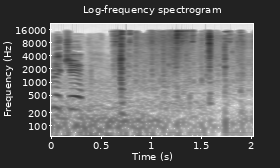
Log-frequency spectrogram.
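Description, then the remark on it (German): People climb into an old station wagon: a brief voice, then keys jingle, a door thuds and clothes rustle against seats, over a steady low rumble of vehicle noise. “Wir steigen um in dessen alten Kombi.”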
